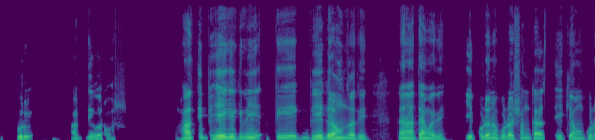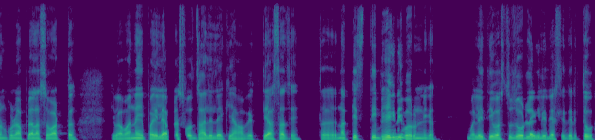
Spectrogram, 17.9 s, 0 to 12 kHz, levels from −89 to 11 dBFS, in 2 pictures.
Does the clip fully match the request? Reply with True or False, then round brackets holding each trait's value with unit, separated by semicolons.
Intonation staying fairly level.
False (3.2 semitones)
